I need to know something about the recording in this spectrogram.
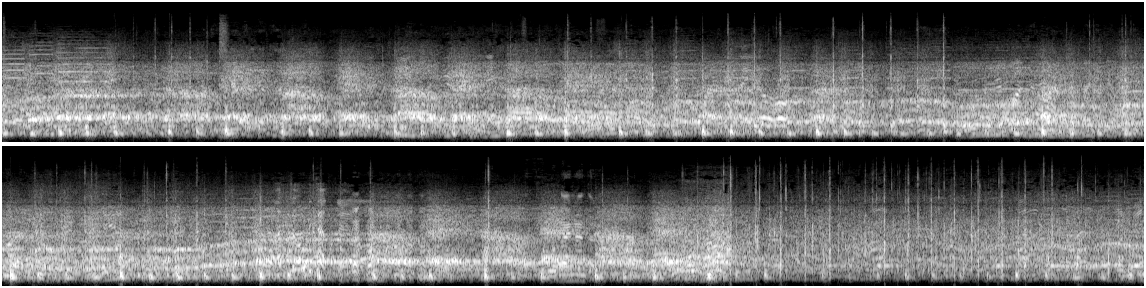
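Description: A large crowd chants and sings loudly in an open stadium.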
